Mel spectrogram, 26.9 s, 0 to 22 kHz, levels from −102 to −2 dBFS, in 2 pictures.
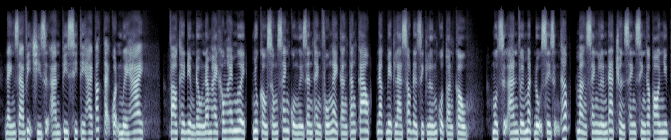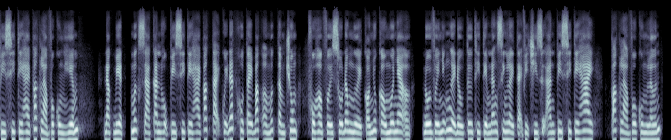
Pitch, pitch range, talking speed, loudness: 240 Hz, 225-255 Hz, 265 wpm, -19 LUFS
